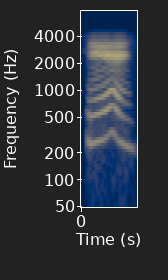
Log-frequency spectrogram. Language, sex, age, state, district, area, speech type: Santali, female, 18-30, West Bengal, Purba Bardhaman, rural, conversation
